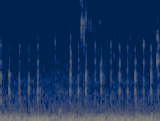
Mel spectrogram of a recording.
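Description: A computer keyboard's keys tapped in a quick, faint run of small clicks, several a second, as the cursor is stepped across the code.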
